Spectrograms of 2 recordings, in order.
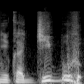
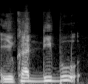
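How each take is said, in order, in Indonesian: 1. Huruf tengah dibunyikan seperti j. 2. Huruf tengah dibunyikan seperti d biasa. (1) "jangan yukajibu ya" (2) "Ada juga yukadibu, bukan yukadzibu"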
